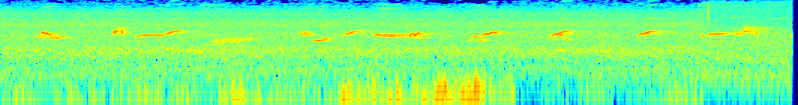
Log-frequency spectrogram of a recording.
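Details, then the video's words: A northern oriole sings a run of clear whistled notes, many slurring up or down, spaced about half a second apart. Low rumbling noise, possibly wind, sits beneath the song. "El Turpial Norteño"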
